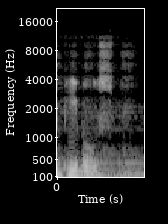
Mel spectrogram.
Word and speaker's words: Peebles: Perhaps I wasn't made aware of Ann Pebbles. I hope I'm saying her name correctly. Pebbles, correct? Yeah. Not Peebles. – But it's double E, so maybe Peebles. It is Ann Peebles.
